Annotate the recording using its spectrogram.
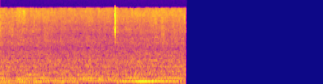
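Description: A low, steady hum with faint background noise that cuts off abruptly to complete silence about two and a half seconds in.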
